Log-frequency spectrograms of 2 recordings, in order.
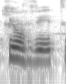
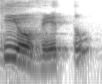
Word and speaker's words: Chiovetto: E do seu do meu sobrenome, que eu não sobrenome, soube pronunciar no começo, como que é? Chioveto. Chioveto.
